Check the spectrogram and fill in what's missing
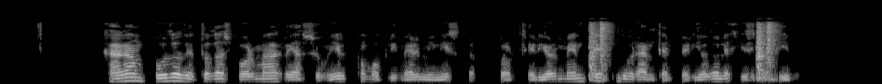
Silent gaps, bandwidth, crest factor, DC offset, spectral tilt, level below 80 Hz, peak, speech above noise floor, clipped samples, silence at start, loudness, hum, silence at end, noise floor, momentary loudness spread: none; 9.4 kHz; 22 dB; under 0.1%; -3 dB/octave; -76 dBFS; -4 dBFS; 57 dB; under 0.1%; 0.4 s; -25 LUFS; none; 0.9 s; -82 dBFS; 12 LU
